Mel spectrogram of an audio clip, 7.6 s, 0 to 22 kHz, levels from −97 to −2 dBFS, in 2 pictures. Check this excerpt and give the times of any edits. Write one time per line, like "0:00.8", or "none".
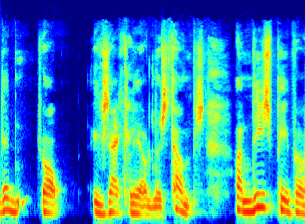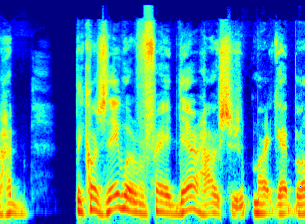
none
